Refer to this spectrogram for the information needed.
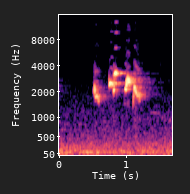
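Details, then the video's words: Red-whiskered bulbul practising its song: one brief phrase of a quick rising note and two liquid, downslurred whistles. "Chào mào hót luyện giọng"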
